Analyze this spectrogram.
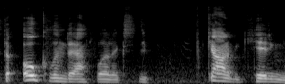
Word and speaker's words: Oakland: The surviving special forces are leaving the city to strengthen their positions in Auckland. Did you just pronounce that Auckland? It's Oakland, you idiot.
